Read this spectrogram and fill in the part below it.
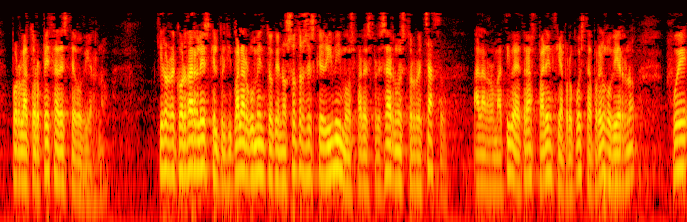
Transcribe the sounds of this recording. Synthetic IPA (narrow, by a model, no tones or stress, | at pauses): po̞ɾlat̪o̞ɾpe̞θaðe̞st̪e̞ɣo̞βje̞̰ɾno | kje̞ɾo̞re̞ko̞ɾð̞aɾle̞ske̞ːlpɾĩn̟θipalaɾɣ̞umẽ̞nt̪o̞ke̞no̞so̞t̪ɾo̞se̞skɾiβiβimo̞spaɾaespɾe̞saɾnwe̞st̪ɾo̞re̞t͡ʃaθo̞ | a̰lano̞ɾmat̪iβaðe̞t̪ɾanspaɾe̞n̟θjapɾo̞pwe̞st̪apo̞ɾe̞lɣo̞βje̞ɾno̞ | fwe̞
